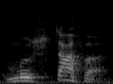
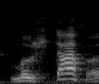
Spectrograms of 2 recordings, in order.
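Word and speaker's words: Moustafa: But I want you to pray for Mustafa, M-O-U-S-T-A-F-A, Mustafa. His last name is E-I-D, and I don't have the slightest idea how to pronounce that. Mustafa is pretty clear, M-O-U-S-T-A-F-A, Mustafa.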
